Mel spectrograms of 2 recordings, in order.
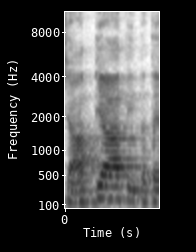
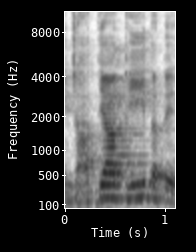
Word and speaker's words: ಜಾತ್ಯತೀತತೆ: ಒಂದಷ್ಟು ಪದಗಳನ್ನ ನೋಡೋದಾದರೆ ಜಾತ್ಯತೀತತೆ ಜಾತ್ಯಾತೀತತೆ ನಾವು ಉಚ್ಚಾರಣೆ ಮಾಡಬೇಕಾದರೆ ಇದುವರೆಗೂ ಕೂಡ ಏನು ಮಾಡಿಕೊಂಡಿದ್ವಿ ಜಾತ್ಯತೀತತೆ ಜಾತ್ಯ ಮಹಾಪ್ರಾಣವನ್ನ ದೀರ್ಘಸ್ವರವನ್ನ ಇಲ್ಲಿ ಸೇ ಸೇರಿಸಿಕೊಳ್ತಾ ಇದ್ವಿ ಜಾತ್ಯಾತೀತತೆ ಅಂತ ಹೇಳಿ ಆಕ್ಚುಲಿ ಶುದ್ಧ ರೂಪ ಬಂದು ಜಾತ್ಯತೀತತೆ ಅಂತಹೇಳಿ ಅದೇ ರೀತಿ ಗದ್ಯಾಂತರ ಅಲ್ಲ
